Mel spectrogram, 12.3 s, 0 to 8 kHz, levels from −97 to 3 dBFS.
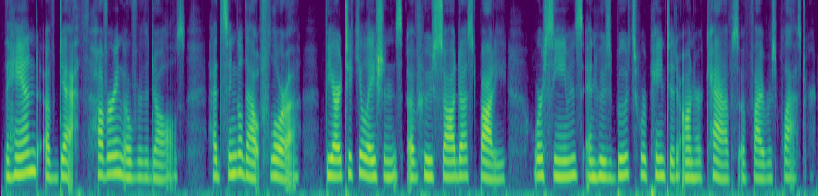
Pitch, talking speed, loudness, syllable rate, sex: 205 Hz, 150 wpm, -18 LUFS, 4.7 syllables/s, female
